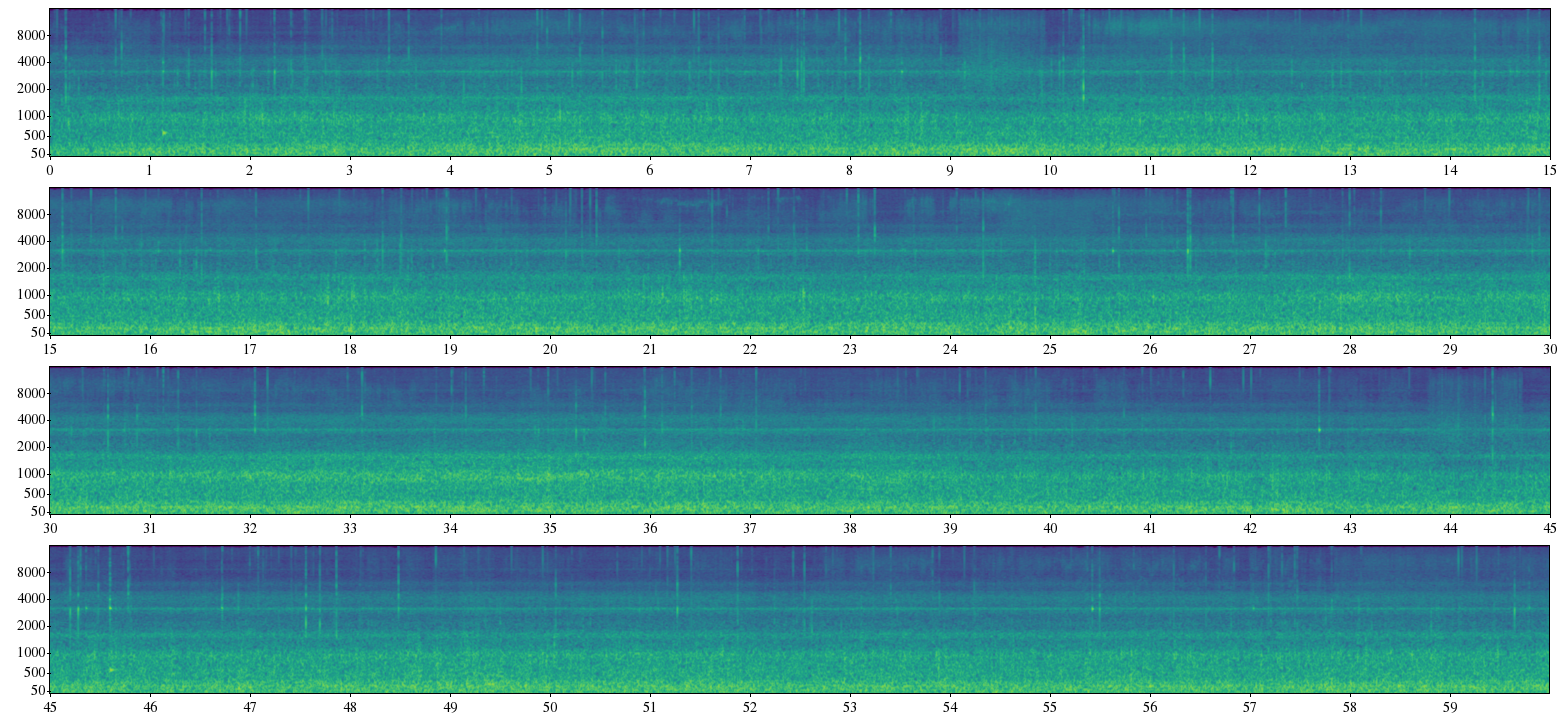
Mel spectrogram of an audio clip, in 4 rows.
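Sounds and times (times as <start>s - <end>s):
motorcycle riding in rain: 0.0s - 59.9s
raindrops ticking on camera: 0.0s - 59.9s.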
